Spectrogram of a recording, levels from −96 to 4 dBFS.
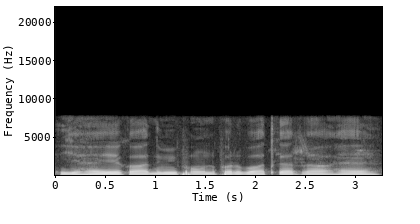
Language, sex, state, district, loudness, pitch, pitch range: Hindi, male, Uttar Pradesh, Saharanpur, -15 LUFS, 120 Hz, 115-125 Hz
